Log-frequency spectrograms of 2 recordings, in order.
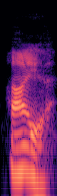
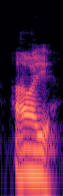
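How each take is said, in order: First: The phrase is squeezed into two quick syllables. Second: The phrase is said in full, three clear syllables.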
